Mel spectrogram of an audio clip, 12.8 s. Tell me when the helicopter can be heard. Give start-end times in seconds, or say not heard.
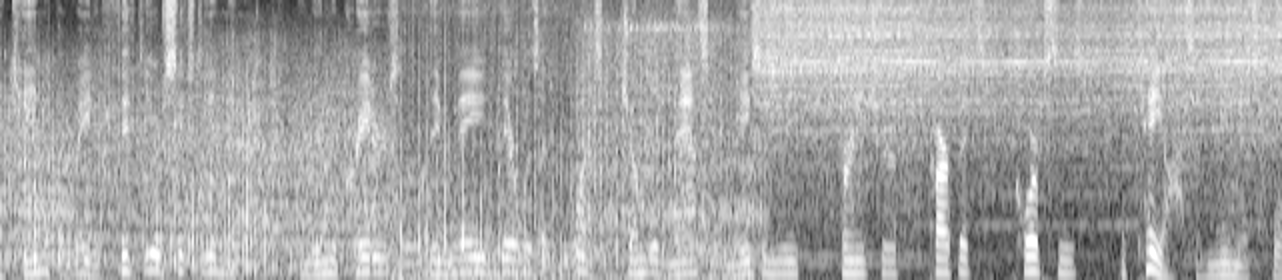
0.0-12.7.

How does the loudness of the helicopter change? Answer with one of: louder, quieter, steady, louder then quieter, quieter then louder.
quieter.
